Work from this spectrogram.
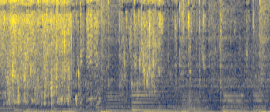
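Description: Running water rinses soaked wood ear mushrooms in a kitchen sink, a steady close trickle and pour with brief louder splashes as the mushrooms are moved under the stream.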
